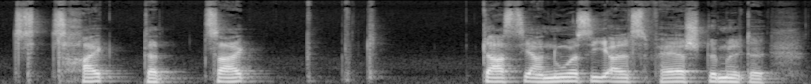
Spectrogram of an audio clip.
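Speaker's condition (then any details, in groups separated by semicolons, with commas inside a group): Stuttering; developmental, lifelong, possibly inherited, father stuttered, brother fluent, logopedic speech therapy, constant since second grade; word and phrase repetitions, filler hesitations; repeated words, prolonged sounds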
